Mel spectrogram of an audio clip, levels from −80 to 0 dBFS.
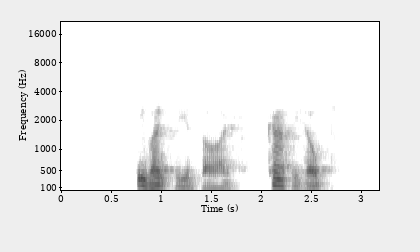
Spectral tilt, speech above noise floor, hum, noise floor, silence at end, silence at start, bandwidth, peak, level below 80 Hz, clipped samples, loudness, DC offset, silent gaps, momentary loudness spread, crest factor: -13 dB/octave; 55 dB; none; -90 dBFS; 0.55 s; 0.75 s; 2.9 kHz; -18 dBFS; -66 dBFS; under 0.1%; -37 LUFS; under 0.1%; none; 11 LU; 20 dB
